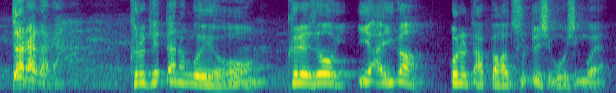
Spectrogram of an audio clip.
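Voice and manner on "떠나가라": higher, louder rebuke on 떠나가라; loud 떠나가라 with a falling end; commanding shout. Retold or imitated. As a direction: bark 떠나가라 like a deliverance command. Repeated command in prayer.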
